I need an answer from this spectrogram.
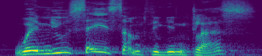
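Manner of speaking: ordinary talk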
